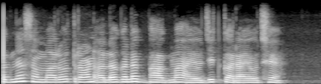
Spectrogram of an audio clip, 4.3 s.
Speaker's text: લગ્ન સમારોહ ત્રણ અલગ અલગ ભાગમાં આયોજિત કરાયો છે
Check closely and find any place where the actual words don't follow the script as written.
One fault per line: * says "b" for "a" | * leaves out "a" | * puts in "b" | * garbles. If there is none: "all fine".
all fine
